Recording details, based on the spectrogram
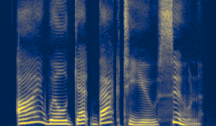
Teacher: The T in get is often a stop T. You don't release the air before the B in back.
